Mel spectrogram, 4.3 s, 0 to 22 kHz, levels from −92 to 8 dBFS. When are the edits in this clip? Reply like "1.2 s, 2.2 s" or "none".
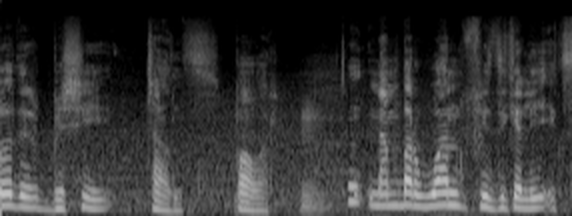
2.6 s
